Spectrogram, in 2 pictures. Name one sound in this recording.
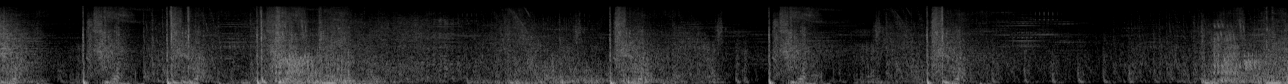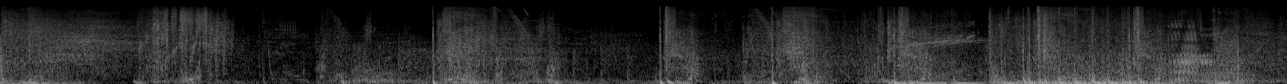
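Bowstrings twang and arrows thud into targets in quick bursts.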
